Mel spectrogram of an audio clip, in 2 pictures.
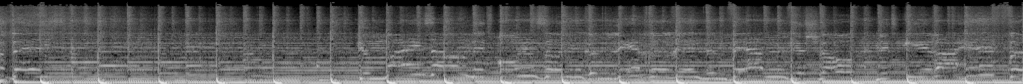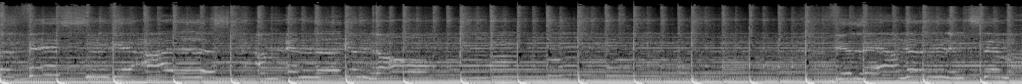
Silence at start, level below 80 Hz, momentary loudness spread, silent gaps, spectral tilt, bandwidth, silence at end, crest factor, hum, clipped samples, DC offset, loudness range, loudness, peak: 0 s; -18 dBFS; 3 LU; none; -5 dB/octave; 19 kHz; 0 s; 14 dB; none; under 0.1%; under 0.1%; 1 LU; -16 LUFS; -2 dBFS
